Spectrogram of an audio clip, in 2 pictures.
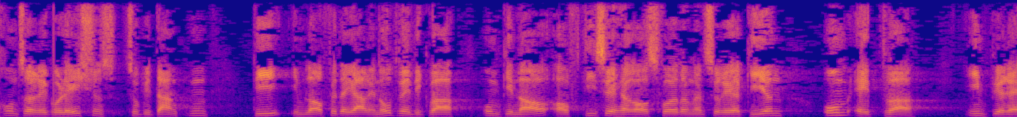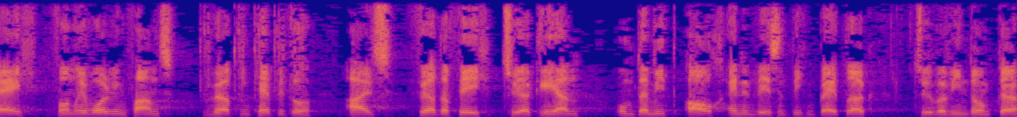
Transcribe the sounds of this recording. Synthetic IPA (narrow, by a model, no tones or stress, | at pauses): xʊnzəʁɐʁeɡuleʃnst͡subədaŋkŋ̩ | d̥iːɪmlaʊfədeːɐjaːʁənoːtv̥ɛndɪçv̥aːɐ | ʔʊmɡenaʊʔɑʊfd̥iːzəɦɛɐʁaʊsfɔɐdəʁʊŋənt͡suʁeaɡiːʁən | ʔʊmɛtv̥a | ʔɪmb̥əʁaɪç | fɔnʁevɔlvɪŋfans | vœɐkɪŋkʰɛpɪt̪l̩ | ʔals | fœɐdɐfɛːɪçt͡suɛɐkleːʁən | ʔʊmdamɪtʔɑʊxʔæɪnənveːzən̩tlɪçn̩b̥aɪtʁ̥aːk | t͡suɐyːbɐvɪndʊŋ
